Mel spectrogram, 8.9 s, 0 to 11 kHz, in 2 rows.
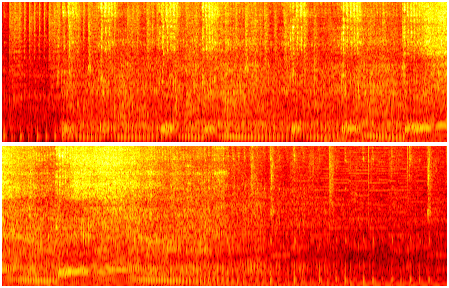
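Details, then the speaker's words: Pocket rocket two-stroke just fitted with a bigger 27mm Mikuni carburetor, first start while still cold; crisp buzz rising and falling with throttle blips, no misfire or hesitation; sounds good. "I know one thing, it does sound good."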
